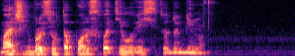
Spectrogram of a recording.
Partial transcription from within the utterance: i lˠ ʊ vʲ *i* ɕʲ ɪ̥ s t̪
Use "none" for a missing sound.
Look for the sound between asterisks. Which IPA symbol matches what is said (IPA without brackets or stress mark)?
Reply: e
